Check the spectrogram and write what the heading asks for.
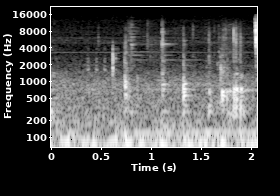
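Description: Handling noise from a silver trumpet being turned over in the hands: a few faint, scattered clicks and taps.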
